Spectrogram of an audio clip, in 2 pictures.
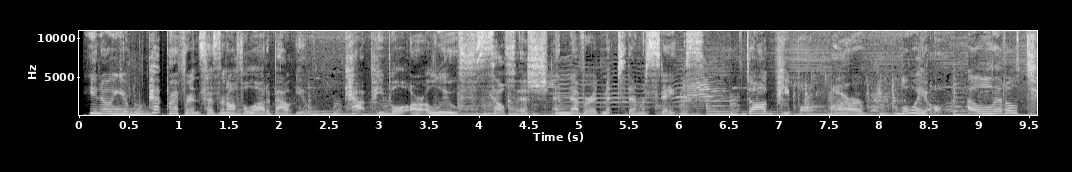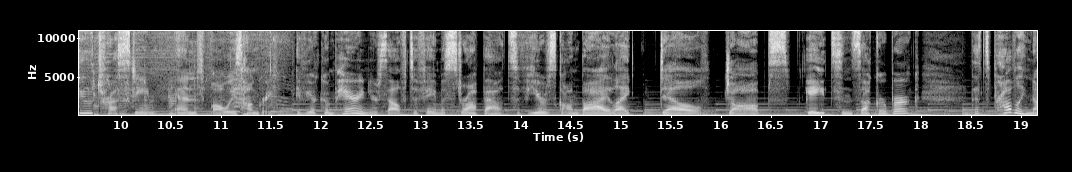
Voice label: Commercial; voice demo production samples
